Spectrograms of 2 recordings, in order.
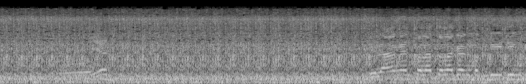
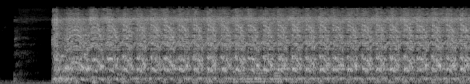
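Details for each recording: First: Volvo EC210BLC excavator, D6D diesel, that would not start, running after fuel bleeding at the rocker cover: loud, dense, steady clatter at even speed with no stumbling or dying; normal idle. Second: Volvo EC210BLC excavator with D6D diesel that won't start: starter turns the engine over at about three and a half even pulses a second but never fires; failed fuel supply pump feeding the filter found as the cause.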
